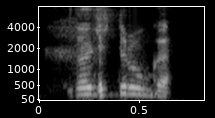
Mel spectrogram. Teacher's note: in like fast speech. You voice your ch, and this is assimilation because it's a regressive assimilation in Russian.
